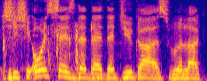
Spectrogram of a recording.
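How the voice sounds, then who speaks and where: A man's voice: a little high, normal speed, a bit bright, slight background noise, lightly acted. A man playing a cocky, over-familiar young boyfriend on a prank call, rambling hesitantly and casually. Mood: cheeky, rambling.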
